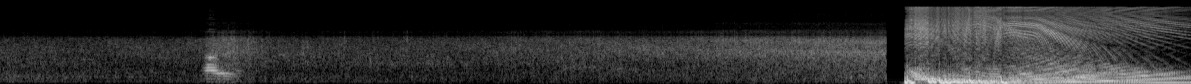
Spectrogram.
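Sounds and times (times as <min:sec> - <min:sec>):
floodwater rushing: 0:00.0 - 0:08.9
electronic music with synthesizers: 0:09.0 - 0:11.9.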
